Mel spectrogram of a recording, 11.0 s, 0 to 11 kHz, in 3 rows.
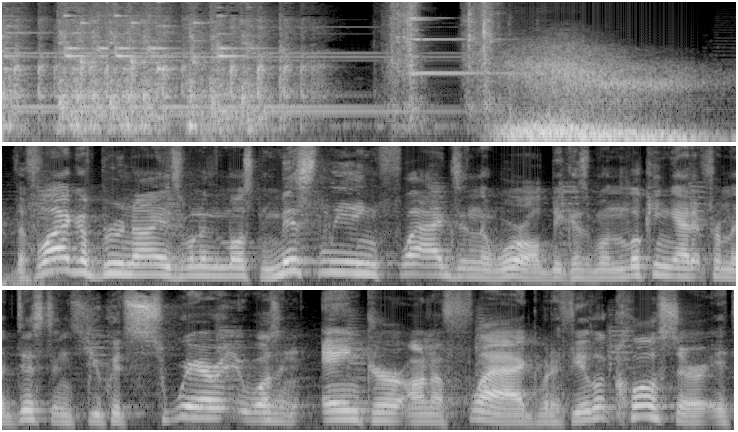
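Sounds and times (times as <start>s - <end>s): deep whoosh: 2.5s - 3.8s.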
